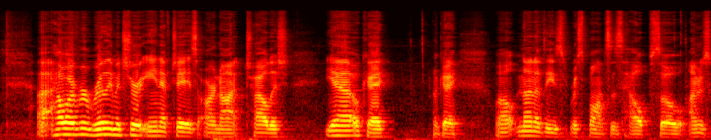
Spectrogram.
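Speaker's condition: No condition

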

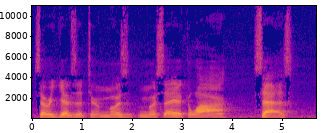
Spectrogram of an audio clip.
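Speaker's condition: Spasticity, mild

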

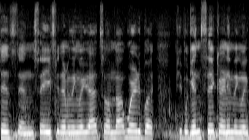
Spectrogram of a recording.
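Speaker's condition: Cerebral palsy; involuntary shaking movements

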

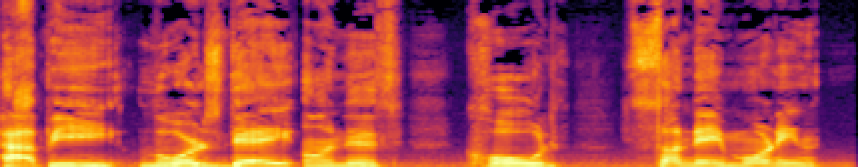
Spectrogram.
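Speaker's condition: Cerebral palsy

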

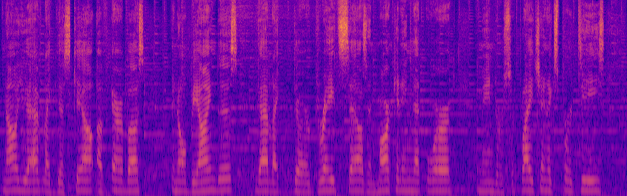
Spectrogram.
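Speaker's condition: No condition

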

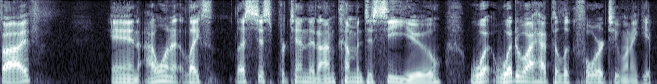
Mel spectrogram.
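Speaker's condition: No condition

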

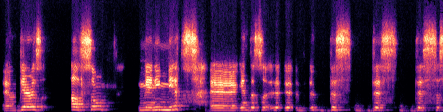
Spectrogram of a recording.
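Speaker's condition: Stuttering, blocks; stuttering since childhood, persisting into adulthood, stuttered more during first COVID lockdown while talking less; mostly blocks rather than repetitions, poorly coordinated speech movements, talking physically exhausting, hard to do other tasks while talking; repeated words, prolonged sounds

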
